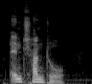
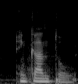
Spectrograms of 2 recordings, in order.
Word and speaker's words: Encanto: Und in diesem Fall, in diesem Jahr, ist das Ganze äh, äh, Spanisch. Encanto, Enchanto. Encanto. – Encanto. – Es, irgendwie Encanto. spricht man es aus.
